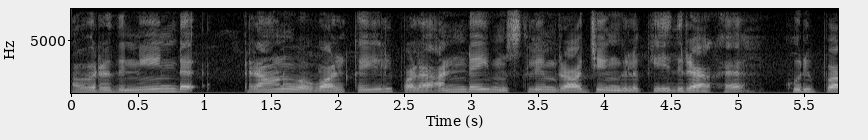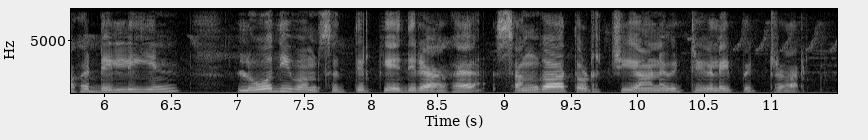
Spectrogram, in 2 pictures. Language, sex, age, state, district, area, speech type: Tamil, female, 60+, Tamil Nadu, Namakkal, rural, read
